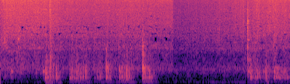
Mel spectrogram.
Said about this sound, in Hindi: मसाले को टमाटर गलने तक का भून लेंगे।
